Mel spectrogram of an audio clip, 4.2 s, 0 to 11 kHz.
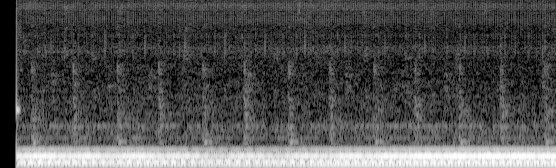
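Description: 1954 Webcor Musicale 333-1 record changer running, giving a steady low hum with a light regular ticking of about four ticks a second.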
